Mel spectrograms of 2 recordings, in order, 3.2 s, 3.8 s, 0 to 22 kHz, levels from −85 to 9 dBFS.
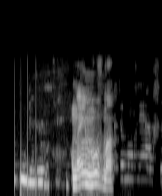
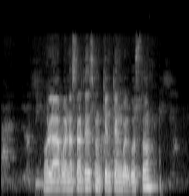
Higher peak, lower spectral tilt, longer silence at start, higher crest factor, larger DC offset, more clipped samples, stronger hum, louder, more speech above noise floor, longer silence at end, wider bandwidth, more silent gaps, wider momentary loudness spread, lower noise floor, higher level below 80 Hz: about the same, -2 dBFS vs -4 dBFS; about the same, -5.5 dB/octave vs -6 dB/octave; first, 0.3 s vs 0.05 s; about the same, 14 dB vs 14 dB; neither; neither; neither; about the same, -16 LUFS vs -17 LUFS; second, 27 dB vs 36 dB; second, 0.25 s vs 0.65 s; second, 7.6 kHz vs 11.5 kHz; neither; first, 13 LU vs 7 LU; second, -42 dBFS vs -53 dBFS; first, -54 dBFS vs -62 dBFS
